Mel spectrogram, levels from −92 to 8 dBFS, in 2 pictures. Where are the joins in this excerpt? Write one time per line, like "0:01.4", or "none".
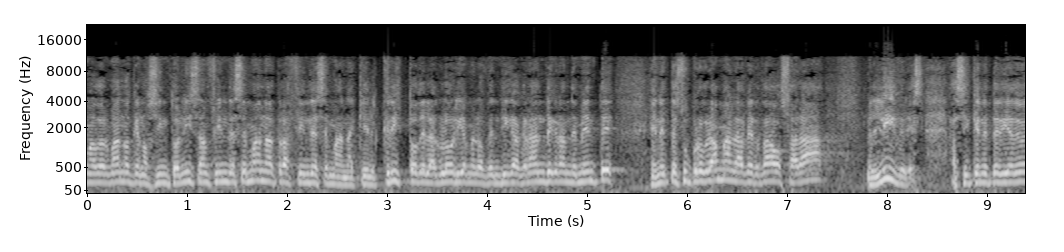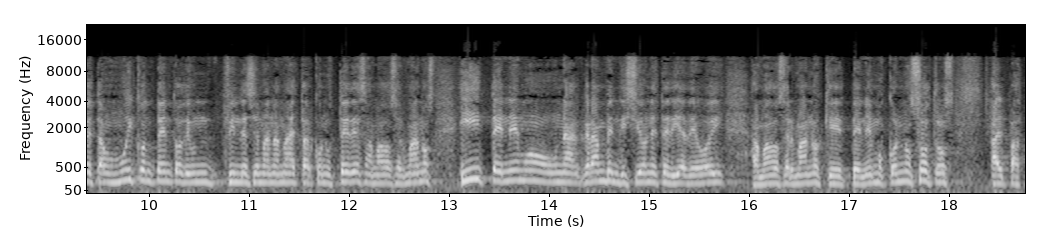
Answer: none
